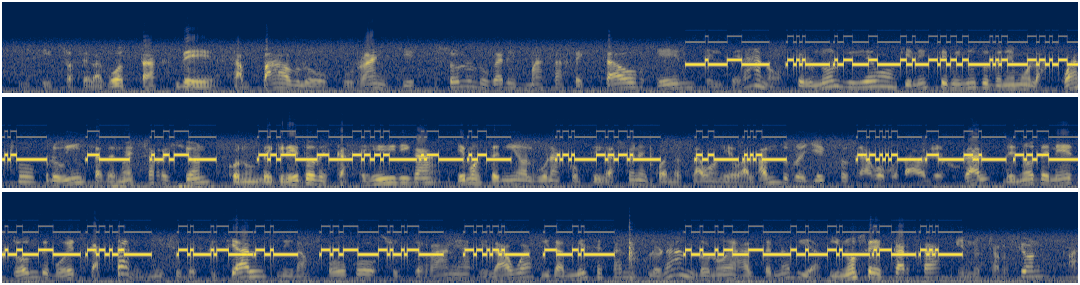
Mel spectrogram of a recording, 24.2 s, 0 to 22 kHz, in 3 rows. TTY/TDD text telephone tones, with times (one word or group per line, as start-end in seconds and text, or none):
5.4-6.9 TRAMP
7.1-7.6 IS
7.9-9.5 ABOUT
10.2-10.6 TO
10.9-12.4 LEAD
12.7-13.8 HIS
14.6-15.4 SON
15.8-16.6 OUT
16.9-18.2 WHEN
18.7-19.3 THE
19.8-23.2 DOGCATCHER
